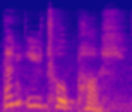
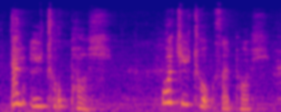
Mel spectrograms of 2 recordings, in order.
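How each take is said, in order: First: High, slow mocking taunt; mocking posh accusation. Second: High mocking schoolyard taunt; mocking posh accusation. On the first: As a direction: mimic the school bullies teasing. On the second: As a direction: mimic kids jeering at posh talk. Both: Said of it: "people used to take the mickey out of me".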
